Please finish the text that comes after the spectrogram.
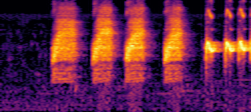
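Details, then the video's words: Ashy drongo on a complete tutor recording for songbirds: four harsh, scratchy notes about half a second apart, then a quick run of thin, bright chips. "Masteran srigunting abu abu isian lengkap"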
